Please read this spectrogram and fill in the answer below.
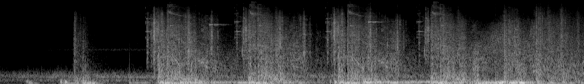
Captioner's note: blasting Sounds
